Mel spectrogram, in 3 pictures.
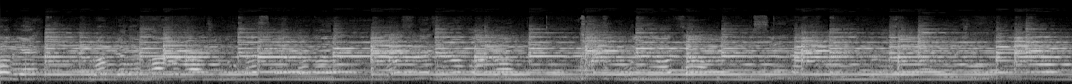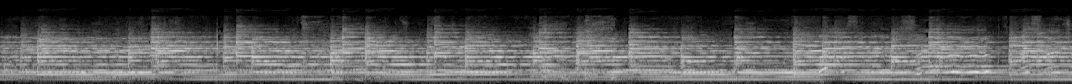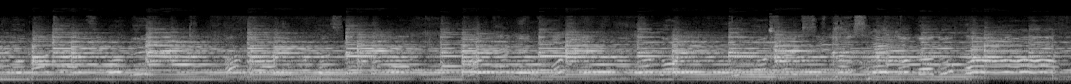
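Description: Church bells ringing continuously in rapid, closely spaced strokes, the tones ringing on between strikes.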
